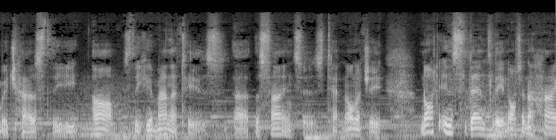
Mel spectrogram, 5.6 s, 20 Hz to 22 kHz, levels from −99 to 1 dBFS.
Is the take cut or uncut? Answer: uncut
